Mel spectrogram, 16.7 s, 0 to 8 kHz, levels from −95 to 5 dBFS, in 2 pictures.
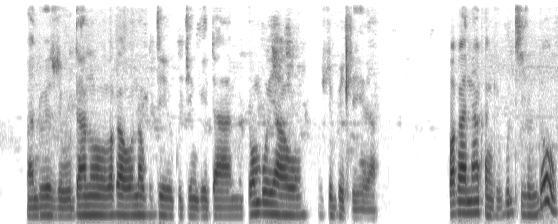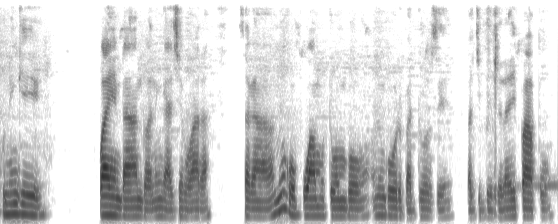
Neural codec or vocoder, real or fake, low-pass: none; real; 7.2 kHz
